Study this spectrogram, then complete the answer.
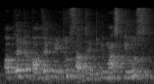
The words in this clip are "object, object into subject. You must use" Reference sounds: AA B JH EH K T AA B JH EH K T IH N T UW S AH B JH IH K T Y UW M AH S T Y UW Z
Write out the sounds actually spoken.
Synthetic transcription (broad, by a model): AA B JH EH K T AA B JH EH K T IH T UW S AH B JH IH K T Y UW M AH S T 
